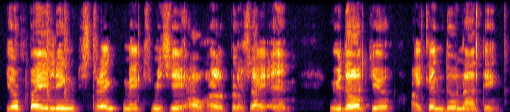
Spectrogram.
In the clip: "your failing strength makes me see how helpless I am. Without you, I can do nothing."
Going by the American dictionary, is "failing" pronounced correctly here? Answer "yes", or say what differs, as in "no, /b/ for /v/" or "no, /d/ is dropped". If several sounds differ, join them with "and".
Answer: no, /p/ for /f/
